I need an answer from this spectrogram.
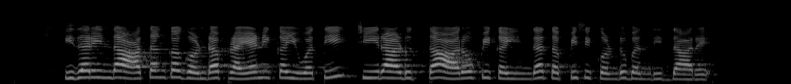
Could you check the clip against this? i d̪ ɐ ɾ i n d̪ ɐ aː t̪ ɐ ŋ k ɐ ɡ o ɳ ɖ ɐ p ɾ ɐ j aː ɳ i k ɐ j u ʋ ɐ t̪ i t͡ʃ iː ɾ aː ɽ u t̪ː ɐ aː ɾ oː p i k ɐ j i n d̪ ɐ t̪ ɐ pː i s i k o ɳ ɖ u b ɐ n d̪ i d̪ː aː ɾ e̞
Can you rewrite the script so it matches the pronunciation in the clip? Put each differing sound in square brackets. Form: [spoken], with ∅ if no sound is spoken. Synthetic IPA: i d̪ ɐ ɾ i n d̪ ɐ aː t̪ ɐ ŋ k ɐ ɡ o ɳ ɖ ɐ p ɾ ɐ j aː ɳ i k ɐ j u ʋ ɐ t̪ i t͡ʃ iː ɾ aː ɽ u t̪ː ɐ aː ɾ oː p i k ɐ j i n d̪ ɐ t̪ ɐ pː i s i k o ɳ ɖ u b ɐ n d̪ i d̪ː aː ɾ e̞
